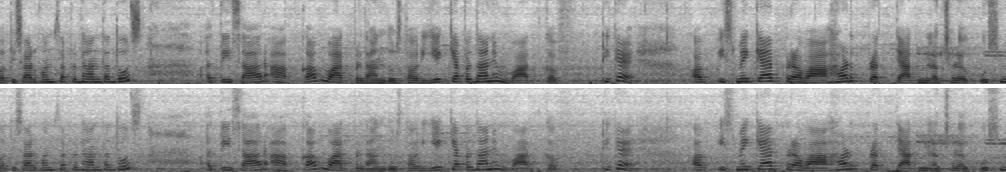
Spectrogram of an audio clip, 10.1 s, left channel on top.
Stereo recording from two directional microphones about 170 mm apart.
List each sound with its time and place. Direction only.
0.1 s a woman's voice: 50° left (ahead or behind)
